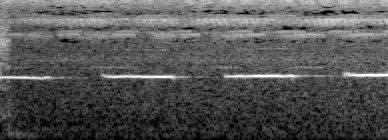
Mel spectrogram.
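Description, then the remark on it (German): A nightingale male's whistling call, sung mainly at night and carrying very far: a series of four clear, steady high-pitched whistles, each about a third of a second long, repeated at an even pace with short gaps, no voices. “Und diese Pfiffe tragen sehr weit.”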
